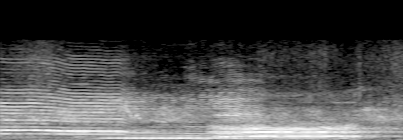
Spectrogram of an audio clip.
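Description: Sheep bleating: a high, steady call that ends about half a second in, overlapped by a lower, longer call that runs until near the end.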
